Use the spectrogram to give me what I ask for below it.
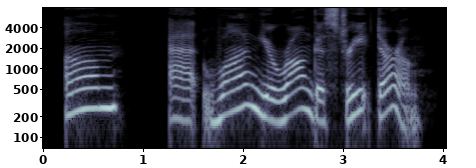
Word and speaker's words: Durham: at one uranga street durham how do you spell durham d-u-r-h-a-n of course i should know that but it's just one of those names that sounds quite different from the way you spell it it is confusing i've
